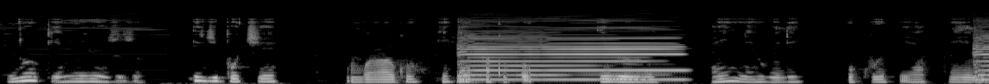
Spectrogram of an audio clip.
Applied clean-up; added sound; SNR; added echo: classical method Wiener filter.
